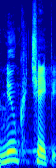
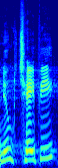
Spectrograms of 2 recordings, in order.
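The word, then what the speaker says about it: Nunc coepi: And it's spelled N-U-N-C space C-O-E-P-I. Pronounced Nunc Chapi. So say it again, Nunc Chapi.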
